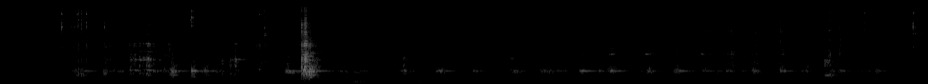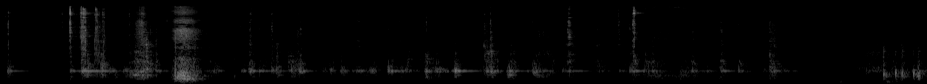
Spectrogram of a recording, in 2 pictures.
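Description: Small metal clicks and taps of hand tools and parts against a small-engine carburetor as it is fitted back onto the engine, with a couple of louder knocks, about three seconds in and again around ten to eleven seconds.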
